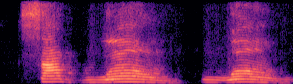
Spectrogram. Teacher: O som aqui final é som de U. Então, o som de uma semivogal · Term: tritongo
